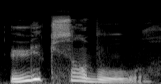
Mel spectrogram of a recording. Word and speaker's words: Luxembourg: Le Luxembourg, okay, final G not pronounced, and then when you combine this M here, you get the sound en. You don't pronounce the M at all, it's this nasal en, okay?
